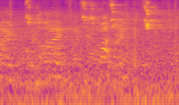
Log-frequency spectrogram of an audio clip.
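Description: A football being kicked and bouncing on a hard outdoor court: a few sharp thuds, the clearest near the end, with players shouting.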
